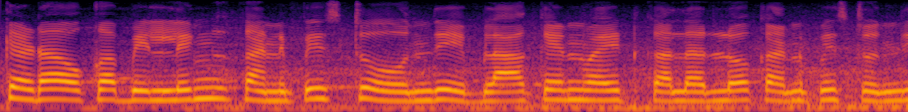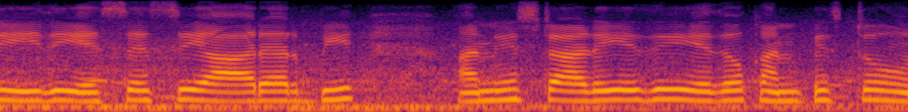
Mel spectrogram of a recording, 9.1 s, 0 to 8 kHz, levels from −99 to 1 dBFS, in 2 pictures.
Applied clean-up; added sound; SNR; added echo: none; none; none; none.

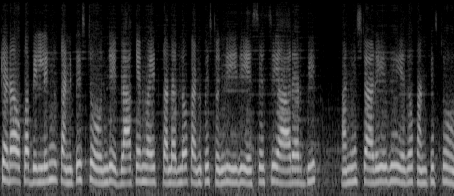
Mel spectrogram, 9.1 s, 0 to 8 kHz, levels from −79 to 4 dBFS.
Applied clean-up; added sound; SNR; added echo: neural separator model SepFormer DNS4.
